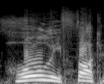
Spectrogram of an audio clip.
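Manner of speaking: loud, high exasperated swearing; pissed off. Real, not acted. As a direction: burst out, fed up with the game. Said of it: "I haven't been so pissed at the game".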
